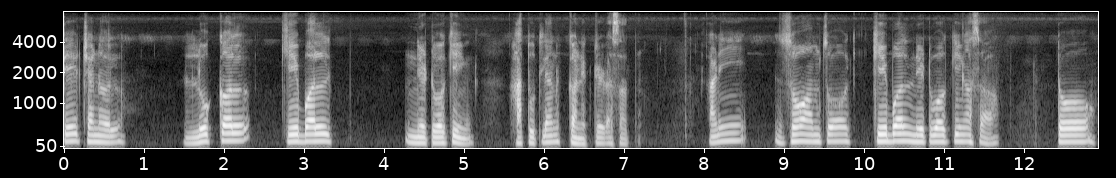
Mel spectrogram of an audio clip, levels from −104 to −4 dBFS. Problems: constant background noise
